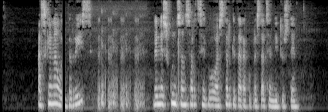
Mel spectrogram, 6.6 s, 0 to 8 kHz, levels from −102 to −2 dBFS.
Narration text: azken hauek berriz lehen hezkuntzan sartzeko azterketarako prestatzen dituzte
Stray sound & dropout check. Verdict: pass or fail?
fail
